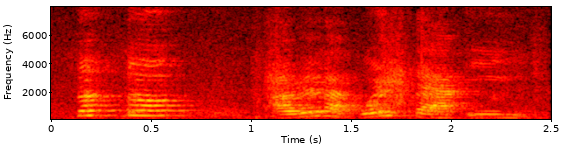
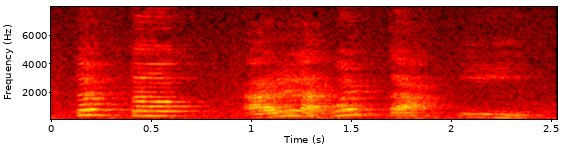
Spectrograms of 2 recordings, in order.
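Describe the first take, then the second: No difference in how they are said.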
